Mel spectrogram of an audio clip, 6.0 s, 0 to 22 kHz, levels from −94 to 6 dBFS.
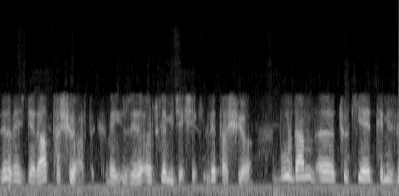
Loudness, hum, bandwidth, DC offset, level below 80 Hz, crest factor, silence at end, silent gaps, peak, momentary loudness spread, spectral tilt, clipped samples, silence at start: -25 LUFS; none; 3.7 kHz; under 0.1%; -48 dBFS; 16 dB; 0 s; none; -8 dBFS; 10 LU; -8.5 dB/octave; under 0.1%; 0 s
